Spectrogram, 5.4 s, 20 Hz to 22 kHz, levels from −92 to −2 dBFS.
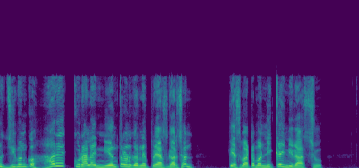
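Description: A speech recording carried over a WebRTC-style call path using the Opus codec, with an audio band that stops at about 12 kHz, which fits a wideband-to-superwideband Opus setting. The main fault is clock drift between sender and receiver: the sender's clock runs roughly 2% slow relative to the receiver, so the jitter buffer steadily drains and the receiver must keep stretching the stream to avoid running dry. This shows up as repeated timing corrections from 0.18 s to 5.12 s. Across that stretch the receiver keeps inserting or repeating short fragments, so playback runs at about 98% of the original pace and picks up roughly a tenth of a second of extra length. All the edits push the same way, lengthening the audio, but they fall at uneven intervals. Each one is small, and any that are heard come across as slight hiccups or an unsteady tempo.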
